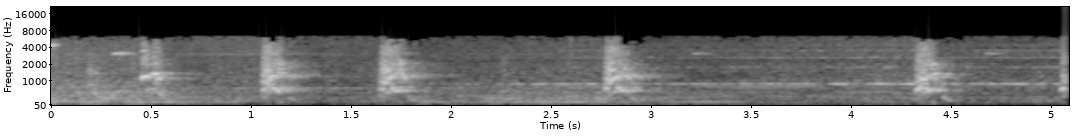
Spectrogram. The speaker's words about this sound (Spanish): Miren al perro.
